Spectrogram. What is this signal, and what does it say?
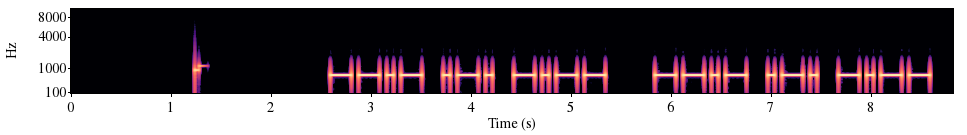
Morse code, heard as a keyed tone, about 17 wpm, 700 Hz. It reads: QRY QRY
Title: Q-Codes Repeated 3x 17wpm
